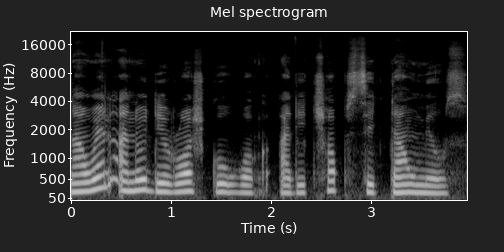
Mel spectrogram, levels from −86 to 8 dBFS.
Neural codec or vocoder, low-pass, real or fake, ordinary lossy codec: vocoder, 44.1 kHz, 128 mel bands every 512 samples, BigVGAN v2; 19.8 kHz; fake; none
